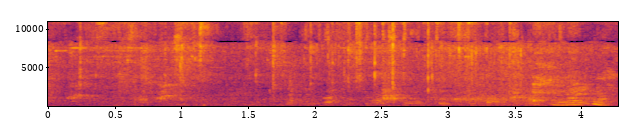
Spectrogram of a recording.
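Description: A dog whining in short, high, wavering calls, starting about halfway through and growing more frequent toward the end, with people talking in the background.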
